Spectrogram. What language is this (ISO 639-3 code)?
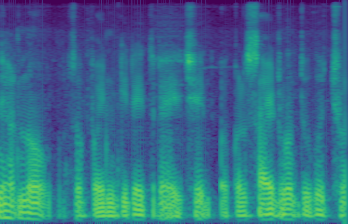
mai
